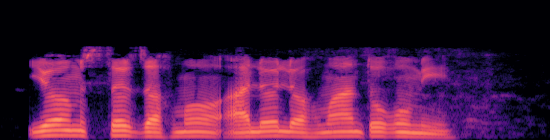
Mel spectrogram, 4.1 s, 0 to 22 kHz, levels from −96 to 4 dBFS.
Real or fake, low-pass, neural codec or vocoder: real; 5.4 kHz; none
